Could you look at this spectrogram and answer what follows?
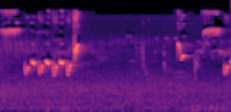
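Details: A common nightingale singing at Cowpen Bewley gives a quick run of about five repeated, slurred whistles, adds a thin high note, pauses, then starts a new varied phrase.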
